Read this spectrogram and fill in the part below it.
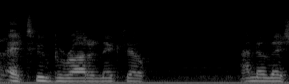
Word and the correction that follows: Klaatu: You're saying it wrong. – Am I? – It's Klaatu.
